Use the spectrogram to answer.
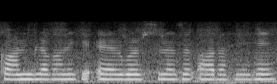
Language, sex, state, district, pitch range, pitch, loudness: Hindi, female, Madhya Pradesh, Dhar, 230-235 Hz, 235 Hz, -14 LUFS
